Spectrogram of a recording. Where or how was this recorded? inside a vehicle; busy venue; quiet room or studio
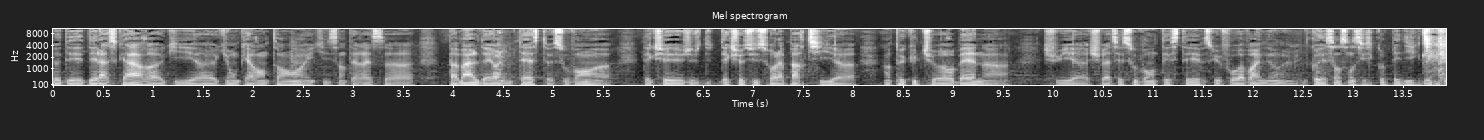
busy venue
